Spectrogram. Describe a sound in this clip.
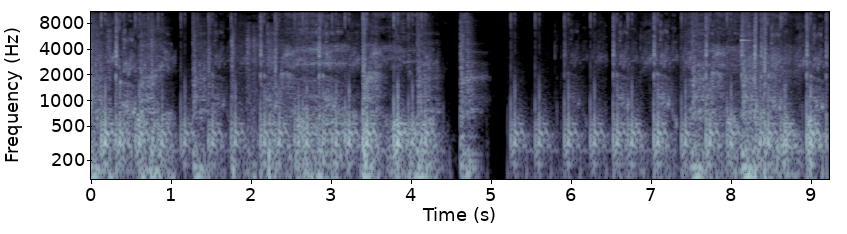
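Video game gunshots fire rapidly, again and again.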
